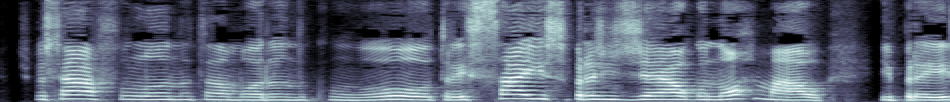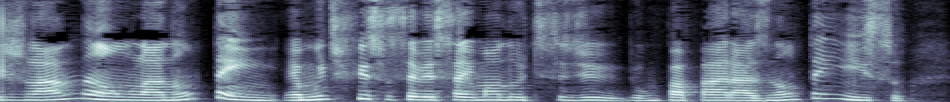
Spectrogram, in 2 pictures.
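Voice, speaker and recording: Speaking in an ordinary speaking voice, a woman talks at a fairly quick pace with hardly any pauses, her pitch fairly high with ordinary variation. The recording is very clean, with a silent background. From Pará, Brazil. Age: 20s. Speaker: K-pop fan club member. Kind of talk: casual interview chat.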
